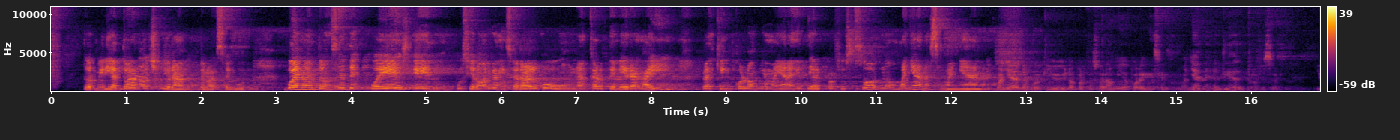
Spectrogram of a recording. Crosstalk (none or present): none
